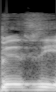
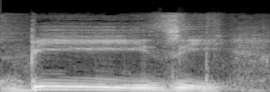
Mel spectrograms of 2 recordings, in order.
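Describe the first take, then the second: First: The first vowel is short, as in bit. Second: The first vowel is long, as in bee.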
